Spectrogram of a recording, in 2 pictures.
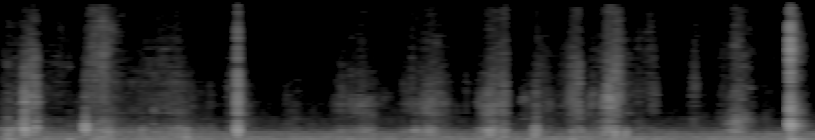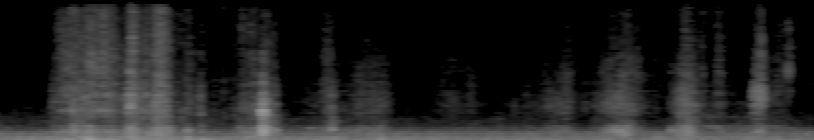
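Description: Faint rustle of loose compost with scattered light clicks and taps as small plastic plant pots are handled and filled by gloved hands.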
